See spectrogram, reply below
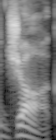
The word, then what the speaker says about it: Zhao: Trust me, I looked this up. It's pronounced Chloe Zhao.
